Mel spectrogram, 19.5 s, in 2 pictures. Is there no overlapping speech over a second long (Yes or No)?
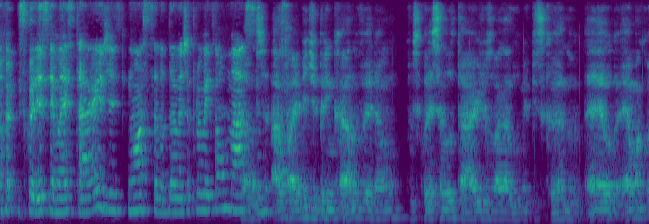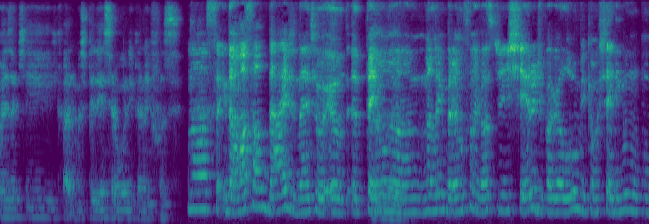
Yes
